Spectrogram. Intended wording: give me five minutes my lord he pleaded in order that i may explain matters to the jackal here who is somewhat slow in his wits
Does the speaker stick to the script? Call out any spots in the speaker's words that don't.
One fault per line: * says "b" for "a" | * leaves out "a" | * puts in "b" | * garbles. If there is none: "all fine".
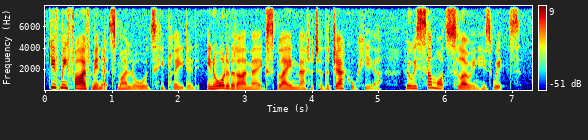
* says "lords" for "lord"
* says "matter" for "matters"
